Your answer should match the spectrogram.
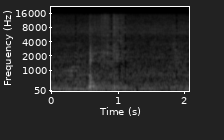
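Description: A single sharp click about half a second in, with a fainter tick just after, over a faint steady room hum.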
